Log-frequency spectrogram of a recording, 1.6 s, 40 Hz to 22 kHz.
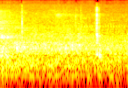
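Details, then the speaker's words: Freightliner Cascadia, thought to be 2012, no-start, faulty PNDB: 12 volts applied, a few sharp clicks as the relays pull in; relays clicking on. "so we'll put 12 by 12 volts to it and you hear all the relays kick on"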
